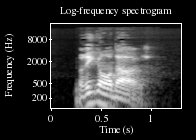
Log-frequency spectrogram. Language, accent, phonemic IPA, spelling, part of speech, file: French, France, /bʁi.ɡɑ̃.daʒ/, brigandage, noun, LL-Q150 (fra)-brigandage.wav
- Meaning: 1. robbery or other violent crime carried out by a group 2. bribery, extortion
